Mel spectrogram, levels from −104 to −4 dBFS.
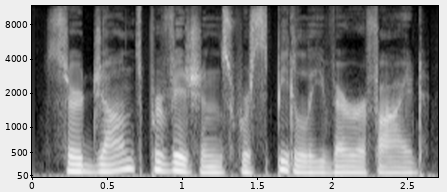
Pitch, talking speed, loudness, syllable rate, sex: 120 Hz, 135 wpm, -17 LUFS, 5.2 syllables/s, male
